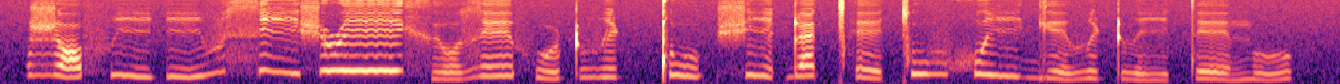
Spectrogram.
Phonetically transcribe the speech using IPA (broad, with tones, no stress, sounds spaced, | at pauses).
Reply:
ʒ ɒ˧˩˧ f iː˧˩ ʔ iː˧˩˧ v s iː˥˧ ʃ ɹ eː˥ xʲ o˩ z eː˥ f uː˧˩˧ ʈ v i˧ ʈ ǃ uː˥˧ ʔ ʃ iː˥˧ ʔ ɖ æ˥ ǀʰ e˧˩ ǀ u˥ v χʷ iː˥˧ ɡʲ e˧˩ v i˧˩ ʈ ð iː˩ t eː˧˩ n̪ u˧˩˧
